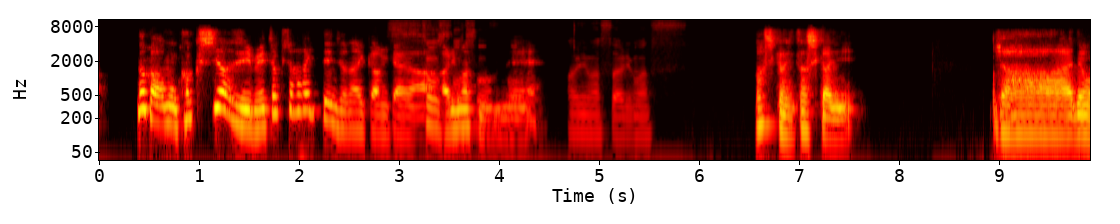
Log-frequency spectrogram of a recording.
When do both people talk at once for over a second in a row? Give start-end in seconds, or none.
2.9-4.5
